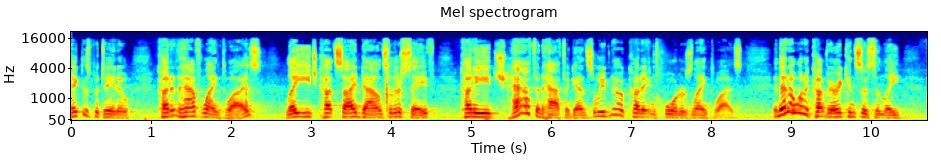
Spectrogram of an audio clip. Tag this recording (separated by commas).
Speech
